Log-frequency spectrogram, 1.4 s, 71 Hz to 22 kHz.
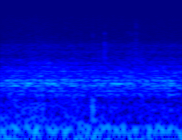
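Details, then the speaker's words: Sony CFS-B11 boom box (1996) that squealed on play, cassette capstan motor on 9 V DC after bushing oiling; a faint, even hum with no squeal or chirp, running smooth and quiet. "And the motor is running"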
